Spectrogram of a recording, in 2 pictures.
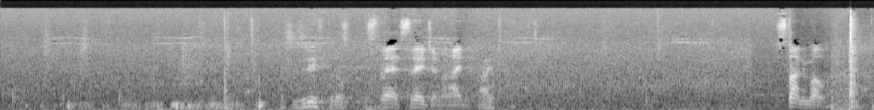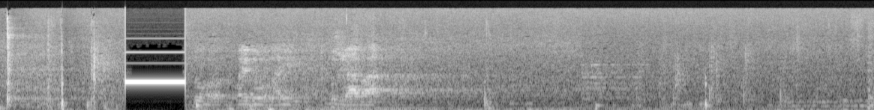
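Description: A young man talks and laughs with animation close by, in an echoing space.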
